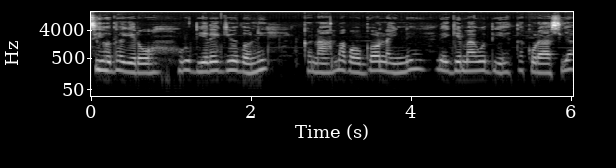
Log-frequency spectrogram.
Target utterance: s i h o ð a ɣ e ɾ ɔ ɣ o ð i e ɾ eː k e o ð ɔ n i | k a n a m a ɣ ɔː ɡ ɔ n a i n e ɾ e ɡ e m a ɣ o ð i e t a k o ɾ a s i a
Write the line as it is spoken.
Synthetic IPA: s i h o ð a ɣ e ɾ ɔ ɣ o ð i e ɾ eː ɡ e o ð ɔ n i | k a n a m a ɣ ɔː ɡ ɔ n a i n e ɾ e ɡ e m a ɣ o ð i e t a k o ɾ a s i a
